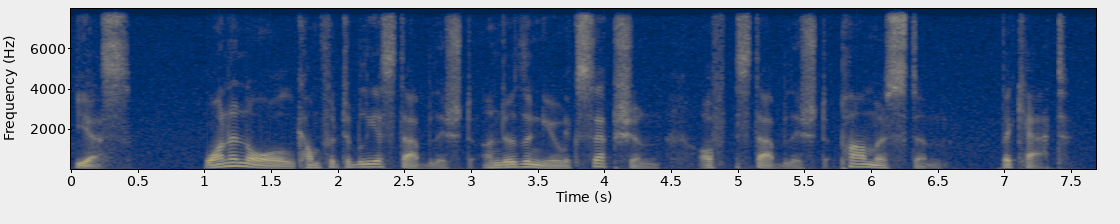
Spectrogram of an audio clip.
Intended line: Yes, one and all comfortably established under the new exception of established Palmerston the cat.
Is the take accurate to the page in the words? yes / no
yes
